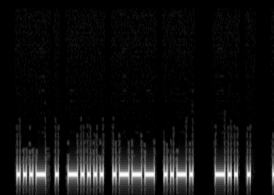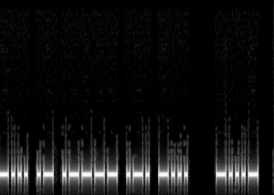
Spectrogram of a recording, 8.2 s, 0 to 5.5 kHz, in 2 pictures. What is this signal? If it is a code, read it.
Morse code, heard as a keyed tone, about 25 wpm, 590 Hz. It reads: VE6JF DE BA1RB <BT>
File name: qso203 25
